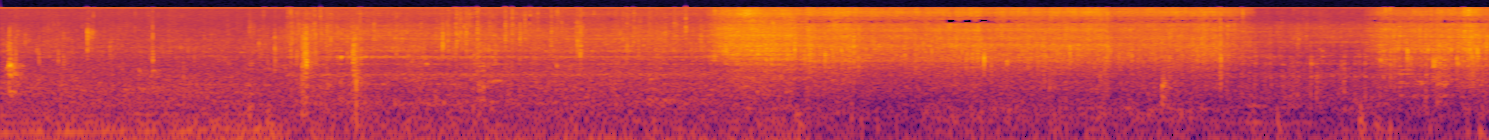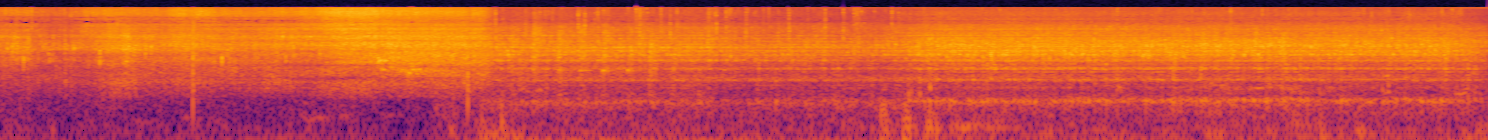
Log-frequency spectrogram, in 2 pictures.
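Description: Food frying over a wood fire: a steady sizzle of hot fat in a pot, heard in several takes of changing loudness.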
